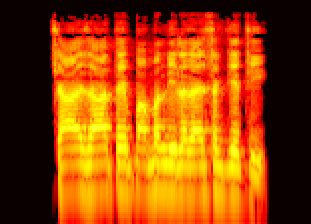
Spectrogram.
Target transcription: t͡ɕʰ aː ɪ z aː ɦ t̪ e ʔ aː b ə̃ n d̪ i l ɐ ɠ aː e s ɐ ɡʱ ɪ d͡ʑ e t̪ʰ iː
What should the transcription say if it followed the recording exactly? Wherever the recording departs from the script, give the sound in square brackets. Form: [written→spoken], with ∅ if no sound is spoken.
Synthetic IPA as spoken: t͡ɕʰ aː ɪ z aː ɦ t̪ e [ʔ→p] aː b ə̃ n d̪ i l ɐ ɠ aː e s ɐ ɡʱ ɪ d͡ʑ e t̪ʰ iː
